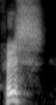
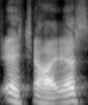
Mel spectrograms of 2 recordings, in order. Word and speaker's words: His: called as angle of fist. The spelling is h i s but it's not pronounced as his.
